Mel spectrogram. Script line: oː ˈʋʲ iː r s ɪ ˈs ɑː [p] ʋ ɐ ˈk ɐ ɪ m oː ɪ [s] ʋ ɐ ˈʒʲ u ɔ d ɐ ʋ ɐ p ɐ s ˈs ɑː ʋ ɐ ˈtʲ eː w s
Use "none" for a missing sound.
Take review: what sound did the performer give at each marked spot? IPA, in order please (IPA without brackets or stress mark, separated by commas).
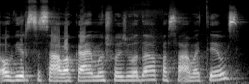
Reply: none, ʃ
